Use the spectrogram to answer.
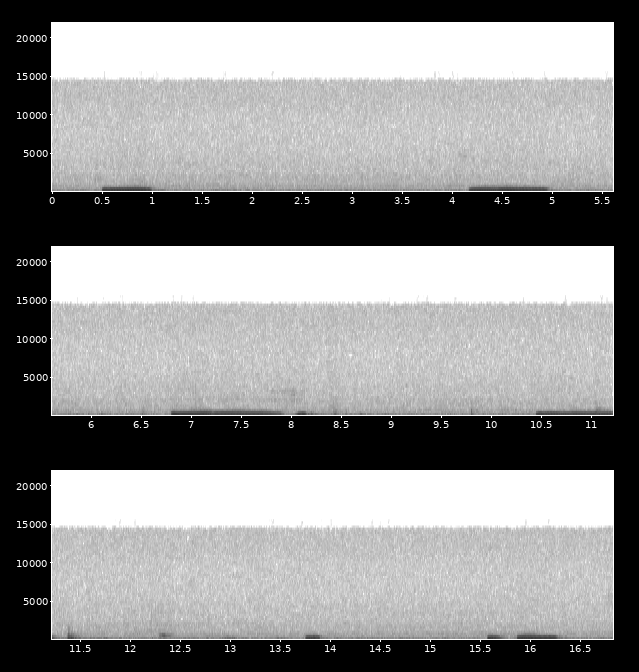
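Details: Sleeping white cat snoring in soft, rhythmic breaths, with a low rumble on each inhalation.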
